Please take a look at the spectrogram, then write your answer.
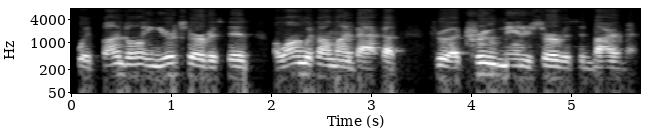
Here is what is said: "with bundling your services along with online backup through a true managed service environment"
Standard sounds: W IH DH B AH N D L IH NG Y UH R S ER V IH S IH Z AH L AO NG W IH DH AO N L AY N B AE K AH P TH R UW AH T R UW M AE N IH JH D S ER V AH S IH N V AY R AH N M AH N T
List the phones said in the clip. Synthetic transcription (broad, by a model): W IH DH B AH N D L IH NG Y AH R S ER V IH S IH Z AH L AO NG W IH DH AO N L AY N B AE K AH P TH R UW AH T R UW M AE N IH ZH S ER V AH S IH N V AY R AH N M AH N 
